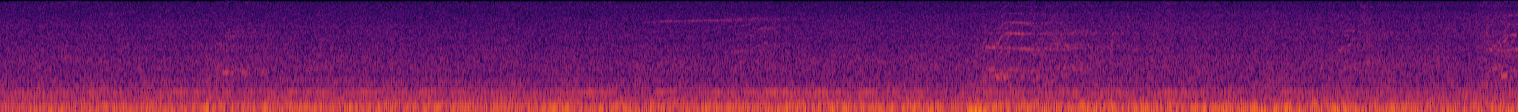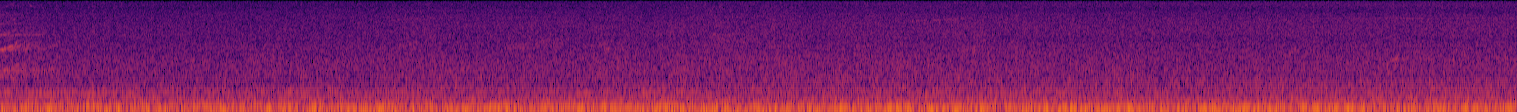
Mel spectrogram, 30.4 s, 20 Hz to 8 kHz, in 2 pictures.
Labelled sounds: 2.0	2.5	killer whale, southern resident, 0.87 to 3.7 kHz
6.5	7.8	killer whale, southern resident, 3.2 to 5.5 kHz
9.7	11.0	killer whale, southern resident, 0.75 to 5.7 kHz
14.7	15.7	killer whale, southern resident, 0.82 to 7.7 kHz

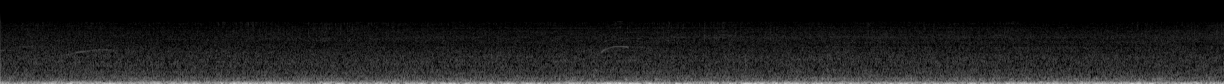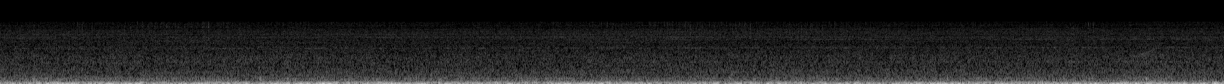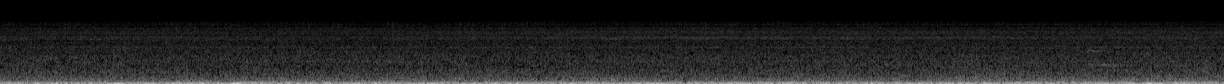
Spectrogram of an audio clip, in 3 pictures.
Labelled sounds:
0.6	1.1	killer whale, southern resident, 1.5 to 2.7 kHz
5.9	6.4	killer whale, southern resident, 1.7 to 3.0 kHz

